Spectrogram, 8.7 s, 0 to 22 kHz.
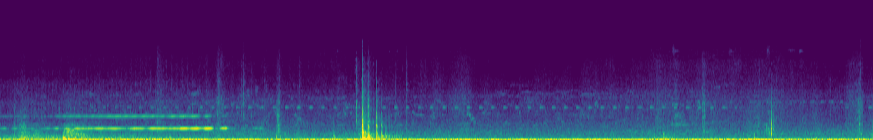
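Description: Super73 electric bike rolling slowly, with a steady low rumble of wind and road noise on the microphone. A thin steady whine fades out about two seconds in, and a single sharp knock comes about halfway through.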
